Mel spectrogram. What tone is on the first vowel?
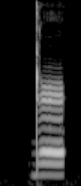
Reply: high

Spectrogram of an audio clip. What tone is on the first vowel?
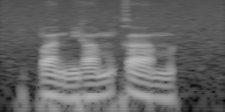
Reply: low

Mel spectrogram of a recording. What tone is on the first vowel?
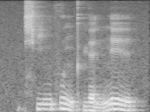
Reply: high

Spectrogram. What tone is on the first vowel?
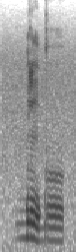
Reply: falling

